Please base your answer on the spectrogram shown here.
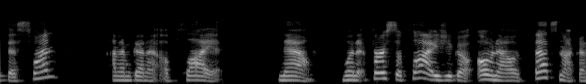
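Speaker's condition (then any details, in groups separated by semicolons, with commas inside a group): No condition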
